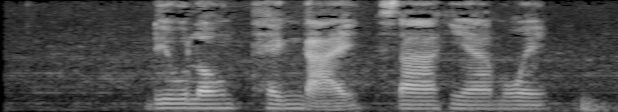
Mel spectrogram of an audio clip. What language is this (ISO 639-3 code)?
nan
